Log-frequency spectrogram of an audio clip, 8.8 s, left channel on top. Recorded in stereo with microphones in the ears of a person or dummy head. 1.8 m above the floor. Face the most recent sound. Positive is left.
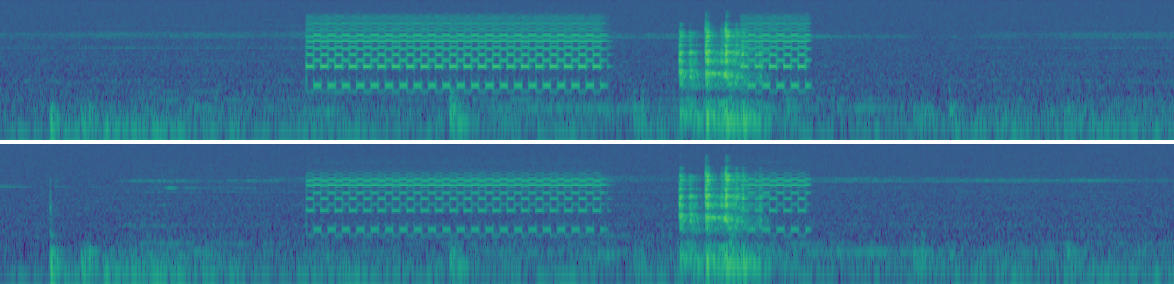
turn(degrees=0)  # may be behind; listen again after turning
